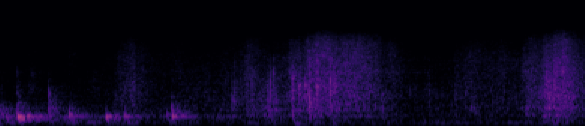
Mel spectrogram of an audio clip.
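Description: A plastic sheet rustles as it is lifted.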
